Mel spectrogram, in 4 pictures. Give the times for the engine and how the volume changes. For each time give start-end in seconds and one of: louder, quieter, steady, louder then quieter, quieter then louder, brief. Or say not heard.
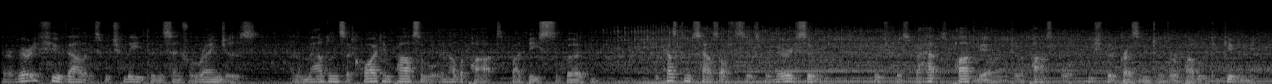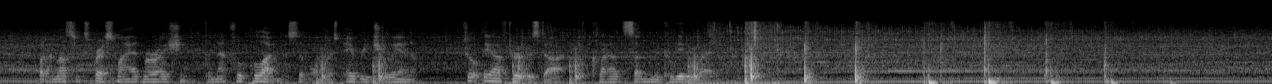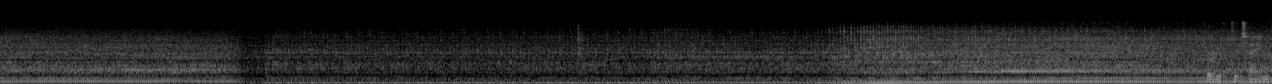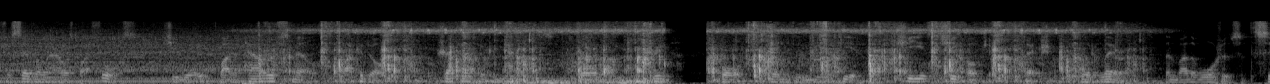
0.0-41.4 louder.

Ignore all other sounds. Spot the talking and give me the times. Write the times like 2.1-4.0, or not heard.
0.0-19.9, 37.5-50.8.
